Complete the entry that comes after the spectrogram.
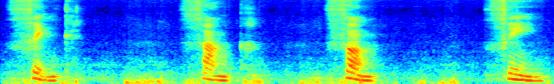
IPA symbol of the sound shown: θ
